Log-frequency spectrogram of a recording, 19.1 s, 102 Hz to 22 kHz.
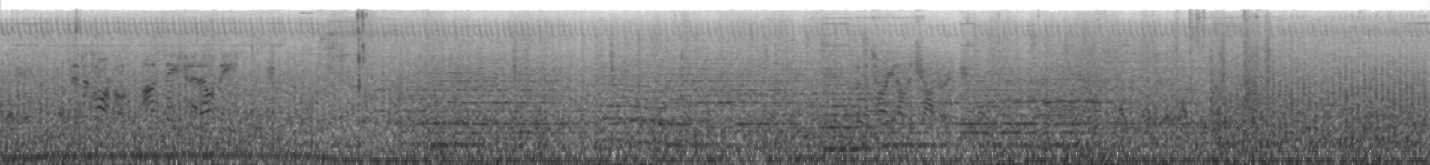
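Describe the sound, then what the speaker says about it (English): Helicopter in the video game Metal Gear Solid 5 Ground Zeroes, a steady, loud rotor thump and turbine whine running throughout, with voices talking over it. "This is a nice helicopter."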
